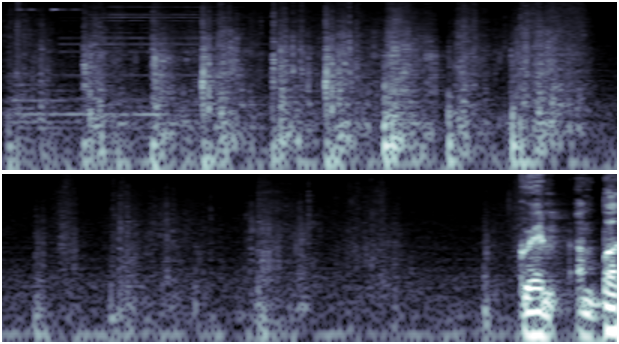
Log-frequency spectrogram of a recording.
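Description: Footsteps pad softly across a floor.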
